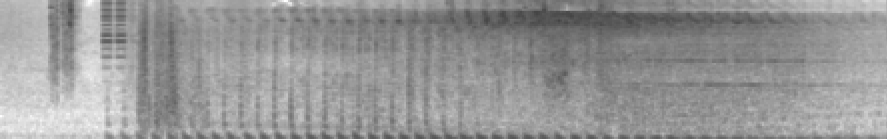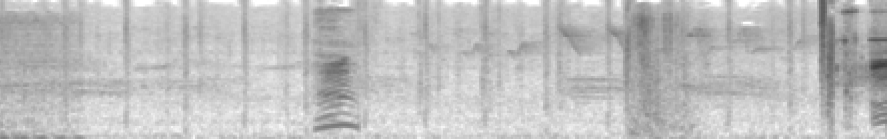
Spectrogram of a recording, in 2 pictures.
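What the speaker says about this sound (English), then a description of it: "Fulton recovery subject confirmed onboard helicopter." Helicopter in the Metal Gear Solid: Peace Walker video game, a loud, fast rhythmic rotor chop that swells and then cuts off, followed by quieter game effects and brief calls.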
